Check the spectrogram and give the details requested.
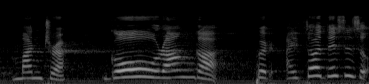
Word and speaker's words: Gauranga: are chanting 4-syllable mantra, Gauranga. But I thought this is only 3 syllables. Can you explain to us? Well, in the Chaitanya Charitamrita, it's written as 4 syllables. Ga or anga.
